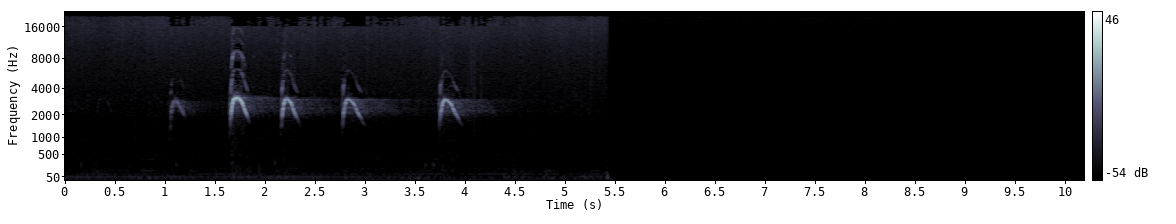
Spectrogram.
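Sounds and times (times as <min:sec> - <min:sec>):
bird calls with clear whistled notes: 0:01.0 - 0:04.4.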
